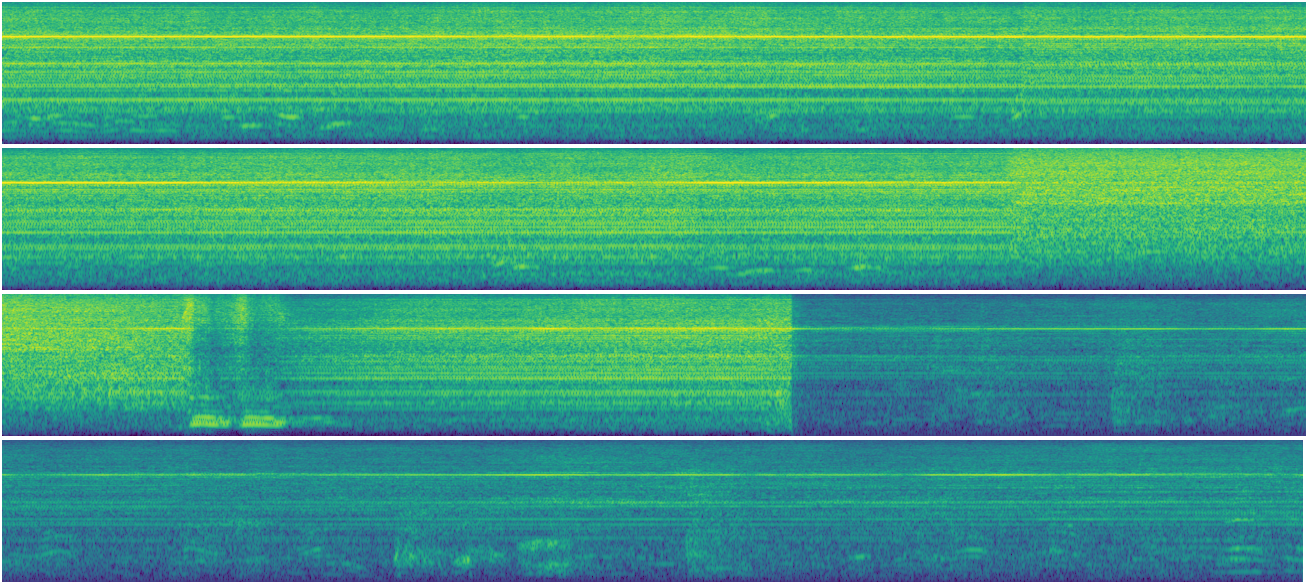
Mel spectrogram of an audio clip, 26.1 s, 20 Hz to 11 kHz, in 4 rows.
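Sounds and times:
steam locomotive hissing: 0.0s - 26.0s
steam whistle toots: 8.8s - 17.0s.

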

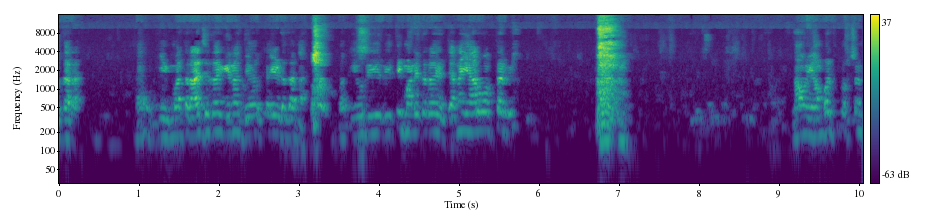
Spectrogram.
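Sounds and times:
man clearing his throat: 6.7s - 7.2s.

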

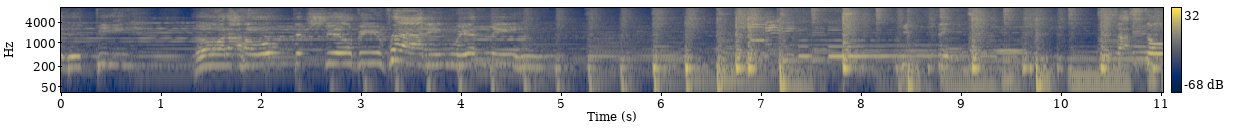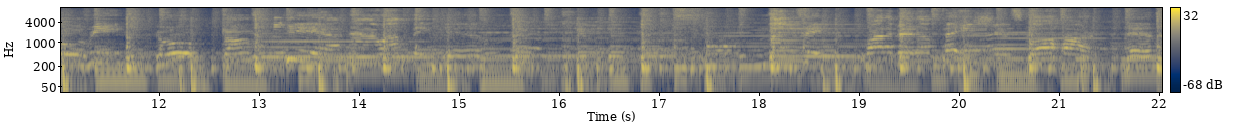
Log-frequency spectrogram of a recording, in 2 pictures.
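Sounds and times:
bending lead guitar line: 0.0s - 22.0s
live band instrumental: 0.0s - 22.0s
strummed guitars: 0.0s - 22.0s
drum kit with cymbals: 3.3s - 22.0s.

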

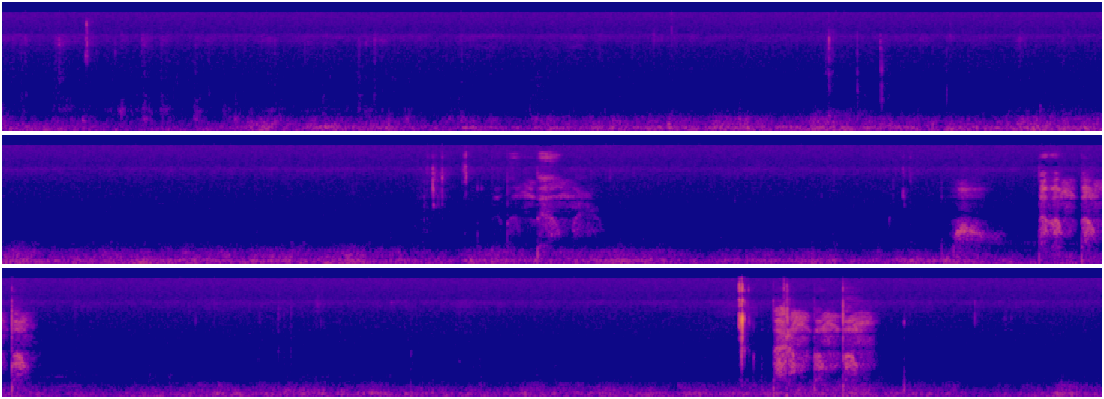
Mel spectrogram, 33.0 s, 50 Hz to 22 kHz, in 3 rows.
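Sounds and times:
steady low rumble: 0.0s - 33.0s
person whispering: 15.8s - 16.9s, 20.5s - 22.4s, 29.4s - 30.8s.

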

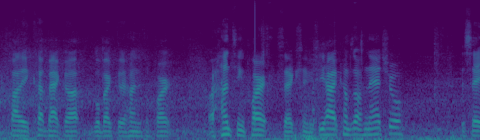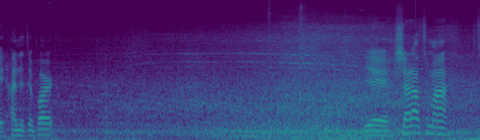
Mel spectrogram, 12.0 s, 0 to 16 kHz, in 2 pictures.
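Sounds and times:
car approaching: 6.7s - 12.0s.

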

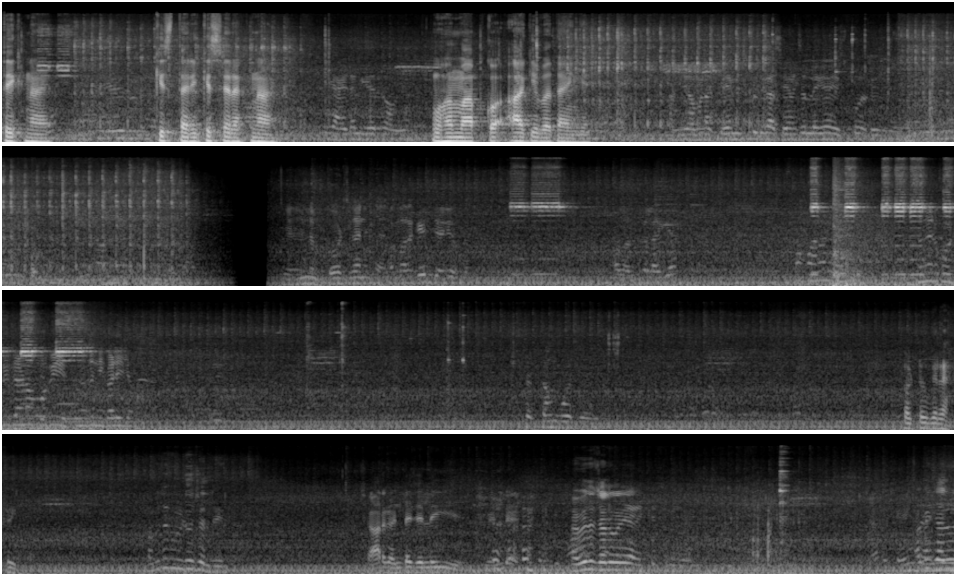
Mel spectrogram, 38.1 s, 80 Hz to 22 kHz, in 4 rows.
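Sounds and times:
engine idling: 0.0s - 38.0s
engine ticking knock: 0.5s - 1.8s, 5.9s - 11.6s.

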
